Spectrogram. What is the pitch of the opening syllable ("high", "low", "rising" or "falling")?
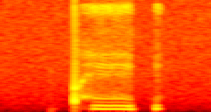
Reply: high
